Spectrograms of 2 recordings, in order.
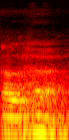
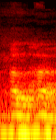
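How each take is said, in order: The two takes are said the same way.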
